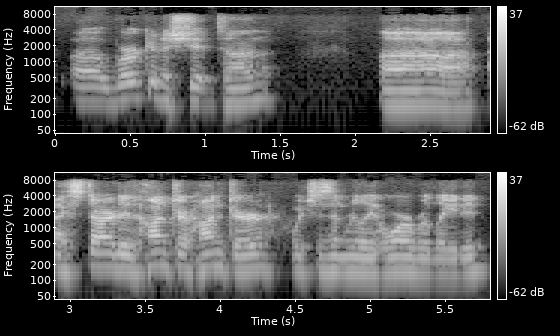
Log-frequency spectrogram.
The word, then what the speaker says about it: Hunter x Hunter: a hunter x hunter so that's how it's spelled out but when the characters pronounce the title they just say hunter hunter they don't never say the X huh so I don't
